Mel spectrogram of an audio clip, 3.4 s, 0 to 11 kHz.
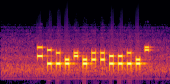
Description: Multi-frequency trunk signalling (R1, as on North American trunks), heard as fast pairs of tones, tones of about 80 ms. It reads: KP 74161552241 ST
